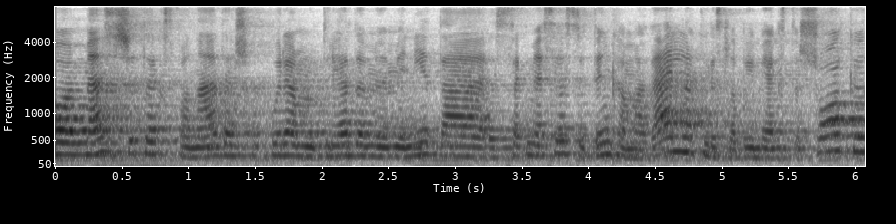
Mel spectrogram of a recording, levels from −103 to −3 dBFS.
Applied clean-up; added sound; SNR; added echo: none; none; none; none.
